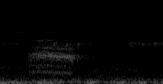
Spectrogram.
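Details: Carrion crow calling in Warley Woods during a winter bird walk: one harsh, drawn-out caw with a steady tone lasting about half a second, set against a constant low hum of background noise.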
